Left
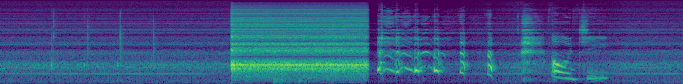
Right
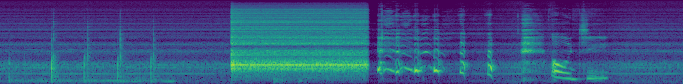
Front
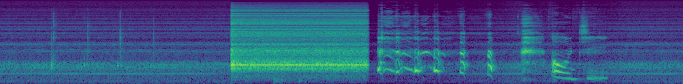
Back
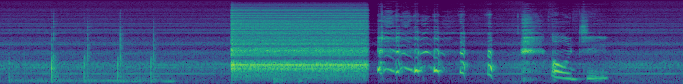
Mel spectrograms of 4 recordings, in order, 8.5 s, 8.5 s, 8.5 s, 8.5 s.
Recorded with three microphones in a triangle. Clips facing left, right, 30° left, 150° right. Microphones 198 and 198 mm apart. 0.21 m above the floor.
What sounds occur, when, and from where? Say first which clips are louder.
0.1 s footsteps: right 2 dB, back 1 dB; 115° right; by 2.2 s 125° right
2.9 s a hair dryer: even, even; 160° left
4.7 s a giggle: right 3 dB, back 5 dB; 155° right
